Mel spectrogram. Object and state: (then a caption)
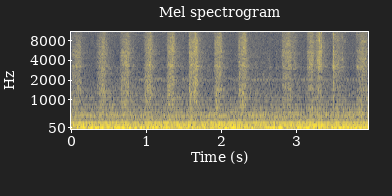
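Kinetic sand dome brushed. A paint brush strokes over a small, solid, molded dome of kinetic sand resting on a wooden board. Soft, bright, rasping swishes repeat at a steady pace over a low, constant hum, all at a quiet, even level.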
